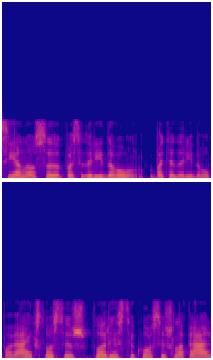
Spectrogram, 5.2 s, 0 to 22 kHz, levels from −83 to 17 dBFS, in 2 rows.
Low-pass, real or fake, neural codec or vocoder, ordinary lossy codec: 7.2 kHz; real; none; MP3, 96 kbps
